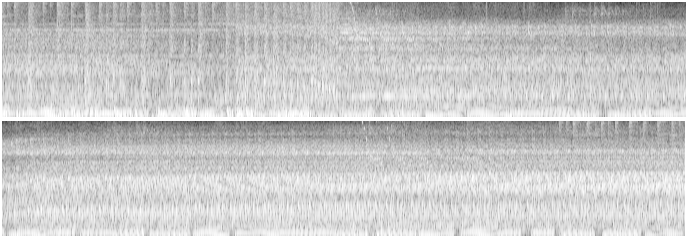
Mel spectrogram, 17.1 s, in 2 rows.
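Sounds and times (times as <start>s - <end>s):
deep bass pattern: 0.0s - 17.0s
toy truck motor whining: 3.7s - 17.0s.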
